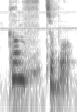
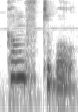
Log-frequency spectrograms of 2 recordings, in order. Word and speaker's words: comfortable: with other words too how would you pronounce this comfortable you probably said comfortable why there is nothing wrong with saying it this way a native could probably reduce this to comfortable again removing one of these syllables this happens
